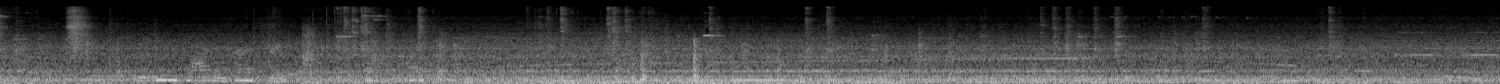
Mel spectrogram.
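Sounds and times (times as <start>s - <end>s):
bus road rumble: 0.0s - 15.0s
rattles and clicks: 5.3s - 7.4s.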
